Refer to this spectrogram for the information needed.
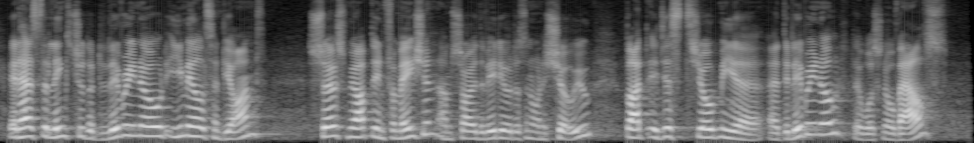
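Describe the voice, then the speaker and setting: A man talks at a very fast pace with a high pitch. His intonation is lively. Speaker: tech executive giving keynote. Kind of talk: conference keynote with live demo. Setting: pre-recorded video played at conference.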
